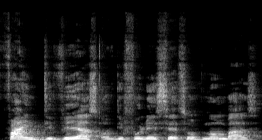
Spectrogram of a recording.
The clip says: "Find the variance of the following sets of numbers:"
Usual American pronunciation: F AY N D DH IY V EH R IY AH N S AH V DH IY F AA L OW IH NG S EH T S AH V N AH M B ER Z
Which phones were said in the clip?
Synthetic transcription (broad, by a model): F AY N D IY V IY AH S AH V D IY F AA L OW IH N S EH T S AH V N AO M B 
